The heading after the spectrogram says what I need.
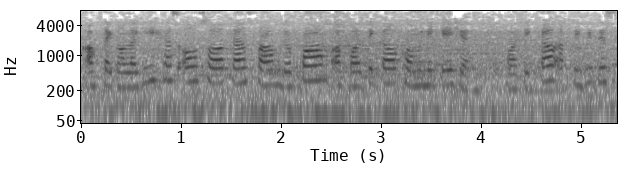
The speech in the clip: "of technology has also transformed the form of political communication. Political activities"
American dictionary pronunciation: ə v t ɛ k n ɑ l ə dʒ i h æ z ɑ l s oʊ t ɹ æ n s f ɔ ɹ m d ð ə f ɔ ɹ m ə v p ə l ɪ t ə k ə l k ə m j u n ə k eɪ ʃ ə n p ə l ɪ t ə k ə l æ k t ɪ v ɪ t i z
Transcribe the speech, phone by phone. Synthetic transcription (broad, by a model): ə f t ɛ k n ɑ l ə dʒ i h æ s ɑ l s oʊ t ɹ æ n s f ɔ ɹ m d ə f ɔ ɹ m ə f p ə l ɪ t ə k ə l k ə m j u n ə k eɪ ʃ ə n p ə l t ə k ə l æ k t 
